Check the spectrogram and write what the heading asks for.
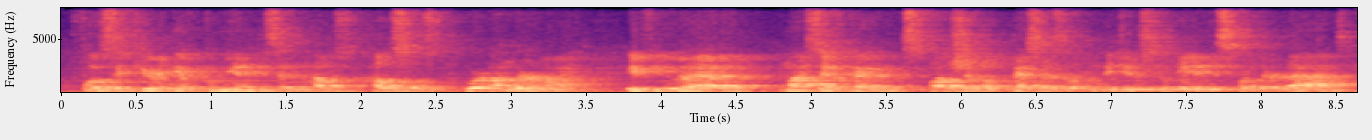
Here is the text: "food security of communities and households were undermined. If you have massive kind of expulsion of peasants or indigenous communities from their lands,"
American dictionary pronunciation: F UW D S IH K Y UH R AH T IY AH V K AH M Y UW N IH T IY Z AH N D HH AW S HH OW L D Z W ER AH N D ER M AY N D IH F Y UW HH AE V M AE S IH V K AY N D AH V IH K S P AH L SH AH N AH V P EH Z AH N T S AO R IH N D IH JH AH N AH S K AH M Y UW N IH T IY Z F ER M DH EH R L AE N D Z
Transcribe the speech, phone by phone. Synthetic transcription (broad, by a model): F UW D S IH K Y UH R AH T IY AH V K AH M Y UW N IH T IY S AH N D HH AW S HH OW L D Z W ER AH N D ER M AY N D IH F Y UW HH AE V M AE S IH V K AY N D AH V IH K S P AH N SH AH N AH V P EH S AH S AO R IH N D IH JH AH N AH S K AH M Y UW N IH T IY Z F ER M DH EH R L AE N D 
